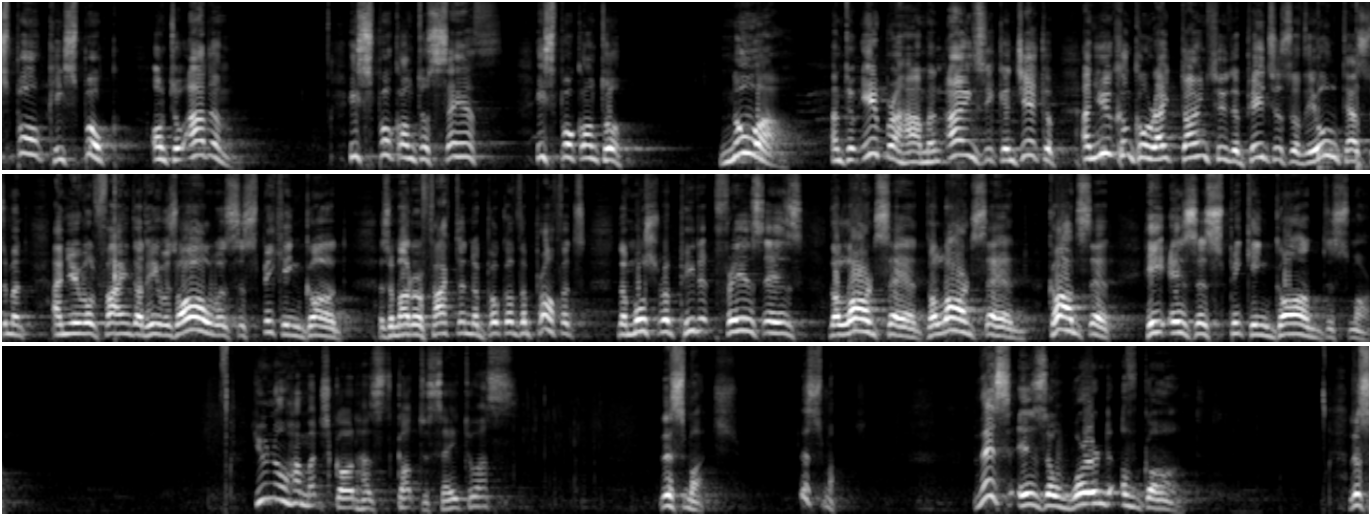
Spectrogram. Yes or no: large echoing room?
yes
